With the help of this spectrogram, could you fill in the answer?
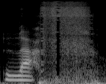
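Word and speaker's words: laugh: Cómo se escribe porque esta palabra se escribe con gh pero se pronuncia laf por lo tanto ese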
